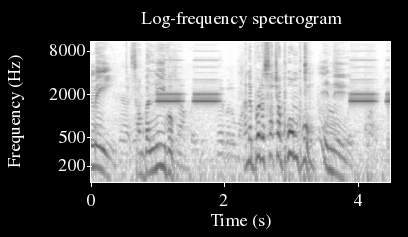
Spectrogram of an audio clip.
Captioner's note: phone rings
